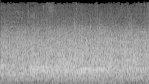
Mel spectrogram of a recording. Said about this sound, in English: Let's clap our hands.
